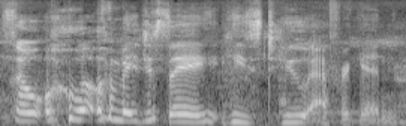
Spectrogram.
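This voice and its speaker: A woman's voice: mid-range voice, lively intonation, unhurried, creaky, low-quality recording. Woman asking street-interview questions.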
